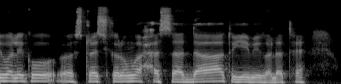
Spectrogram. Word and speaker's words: حسد: ہو جائے گا حسد۔ دیکھیے میں تینوں کو برابر اس کی جتنا کھینچ رہا ہوں تینوں کو برابر ہی کھینچ رہا ہوں، زیادہ پرولونگ نہیں کر رہا، ملٹیپلائی بائی 1، حسد، حسد۔ اگر میں کہوں حاسدہ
